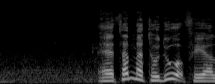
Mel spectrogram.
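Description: A man speaks over a remote link.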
